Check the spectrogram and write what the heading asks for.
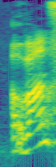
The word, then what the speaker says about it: Avance: to all right and beyonce rhymes with avance there we go all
